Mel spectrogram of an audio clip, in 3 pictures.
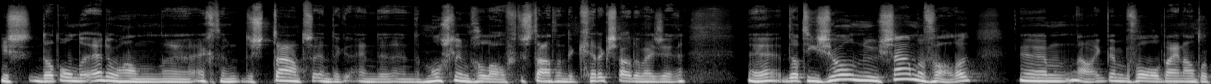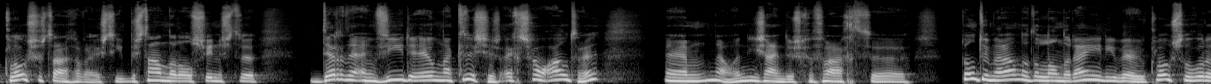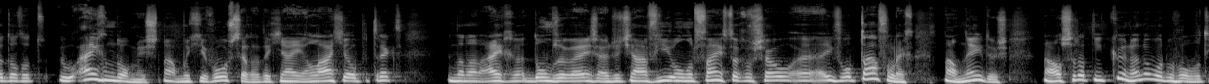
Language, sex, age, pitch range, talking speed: Dutch, male, 40-59, 125-175 Hz, 185 wpm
